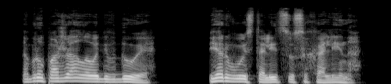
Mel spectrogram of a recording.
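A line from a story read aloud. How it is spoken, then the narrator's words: Calm, smiling old man. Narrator (Russian): старик улыбнулся и спокойно сказал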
